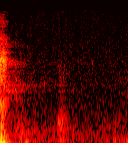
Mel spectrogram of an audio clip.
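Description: A quick, breathy sniff as someone smells a beer, with short noisy inhalations at the start and end and near silence in between. No one speaks.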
